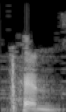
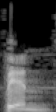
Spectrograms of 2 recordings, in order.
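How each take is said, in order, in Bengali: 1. প্রথম p ধ্বনিতে বাতাসের জোরালো ফুঁ থাকে। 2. প্রথম p ধ্বনিটি সাদামাটা, কোনো ফুঁ ছাড়া। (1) "ইংরেজি মুখে এই প যখন অ্যাকসেন্টেড হয় ... তা উচ্চারিত হয় এভাবে" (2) "বাঙালি মুখে প কে সরাসরি সাদামাটা অর্থে প হিসেবেই উচ্চারণ করা হয়"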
